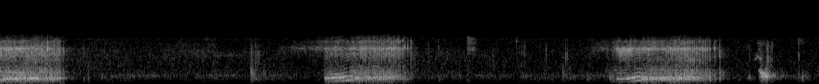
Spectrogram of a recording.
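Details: Sleeping man snoring while he has hiccups in his sleep: three harsh, rasping snores about every three seconds, separated by quiet gaps with a few small clicks and catches.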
